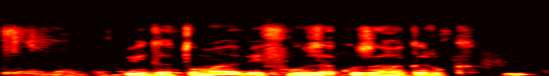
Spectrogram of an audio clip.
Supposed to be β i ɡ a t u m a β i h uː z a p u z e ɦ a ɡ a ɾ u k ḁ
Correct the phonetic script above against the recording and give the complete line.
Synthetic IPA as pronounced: β i ɡ a t u m a β i f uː z a k u z a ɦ a ɡ a ɾ u k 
